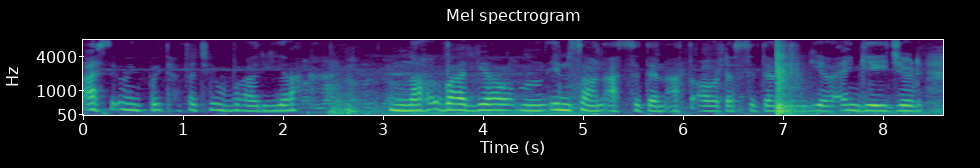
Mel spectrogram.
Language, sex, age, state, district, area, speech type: Kashmiri, female, 18-30, Jammu and Kashmir, Srinagar, rural, spontaneous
